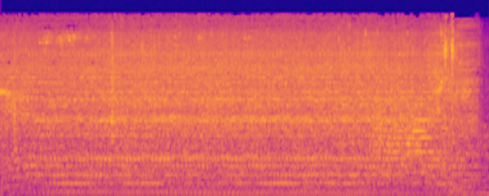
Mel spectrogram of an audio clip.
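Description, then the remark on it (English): The engine of a small green fishing boat at sea, twelve miles east of Gloucester, Massachusetts, drones steadily, a low rumbling hum with a constant pitch and no pauses, heard alone without any voices. “Twelve miles east of Gloucester, Massachusetts, the small green fishing boat Dolores Louise is the only vessel as far as the eye can see.”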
